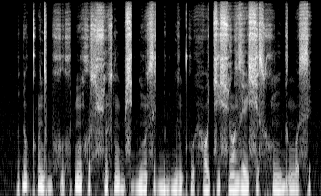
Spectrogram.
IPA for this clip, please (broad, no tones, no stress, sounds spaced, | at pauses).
ɗ u kʷʼ ĩ d ɔ b xʷ ɛ̰ xʷ ɓ ũ x o s ɕ ũ s ŋʷ ɨ b ɕ e ɡ͡b ũ s e ɡ͡b ɨ ɡ͡b ĩ kʷʼ ɛ h ɔ t͡ɕ ɘ ɕ ɔ̃ z e ɕ ɨ s xʷ ĩ ɡ͡b ḭ ŋʷ e s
